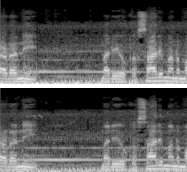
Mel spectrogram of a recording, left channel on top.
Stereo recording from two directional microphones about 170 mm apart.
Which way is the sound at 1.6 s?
25° left (ahead or behind).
